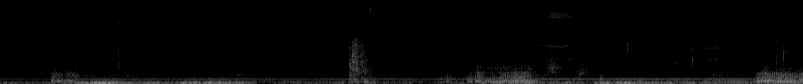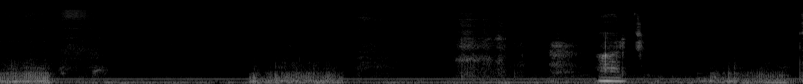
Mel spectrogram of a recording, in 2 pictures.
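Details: Sleeping French Bulldog snoring indoors: low, rasping breaths recur roughly every three seconds, each swelling then fading, over a faint steady background hum.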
